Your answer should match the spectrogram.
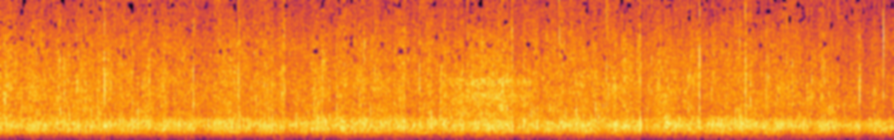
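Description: Sustained audience applause fills the room, a dense, steady wash of many hands clapping at once for a speaker before a Q&A, loud and continuous for several seconds with no talking over it.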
